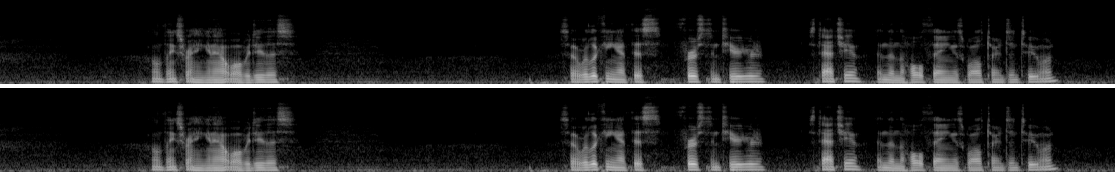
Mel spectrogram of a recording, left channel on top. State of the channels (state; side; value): identical; both; correlation 1.00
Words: Well, thanks for hanging out while we do this. So we're looking at this first interior statue, and then the whole thing as well turns into one.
